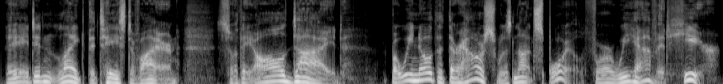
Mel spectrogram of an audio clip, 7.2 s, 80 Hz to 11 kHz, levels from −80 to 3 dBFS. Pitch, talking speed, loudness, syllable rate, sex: 130 Hz, 205 wpm, -17 LUFS, 4.7 syllables/s, male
